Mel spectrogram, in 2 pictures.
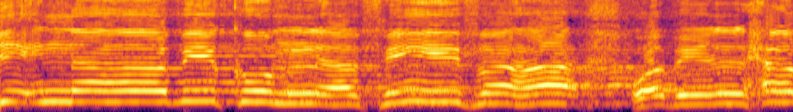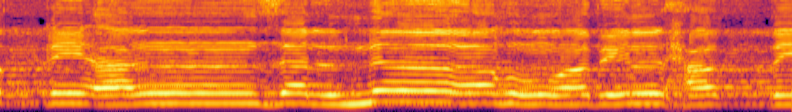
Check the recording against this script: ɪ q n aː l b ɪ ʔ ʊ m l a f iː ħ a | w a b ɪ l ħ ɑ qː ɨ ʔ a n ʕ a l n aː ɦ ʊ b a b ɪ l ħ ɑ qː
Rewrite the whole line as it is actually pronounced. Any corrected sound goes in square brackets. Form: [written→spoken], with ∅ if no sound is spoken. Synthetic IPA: ɪ [q→ʔ] n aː [l→∅] b ɪ [ʔ→k] ʊ m l a f iː [ħ→f] a | w a b ɪ l ħ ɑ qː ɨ ʔ a n [ʕ→z] a l n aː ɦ ʊ [b→w] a b ɪ l ħ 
